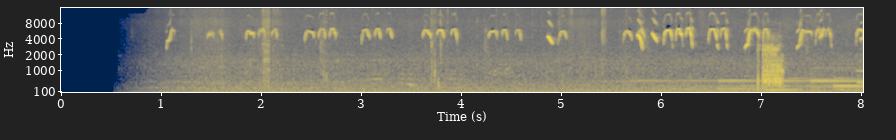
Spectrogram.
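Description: Newly hatched chicks peeping, a rapid run of high-pitched cheeps that starts about a second in, with a short cluck from the mother hen near the end.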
